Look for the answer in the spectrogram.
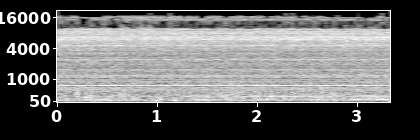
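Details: Old R22 ducted system compressor after replacing a failed crankcase heater and adding about 700 g of charge (3.2° evap): a steady, even hum and fan rush with no knocking; normal running.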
